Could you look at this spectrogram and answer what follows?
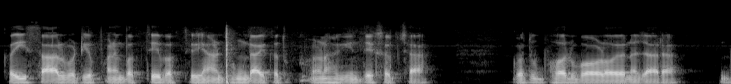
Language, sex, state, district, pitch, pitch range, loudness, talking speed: Hindi, male, Uttarakhand, Uttarkashi, 80 Hz, 80-85 Hz, -18 LUFS, 100 wpm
